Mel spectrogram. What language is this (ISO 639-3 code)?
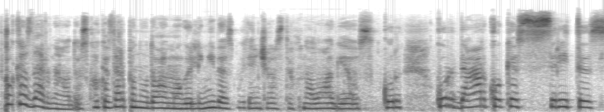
lit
